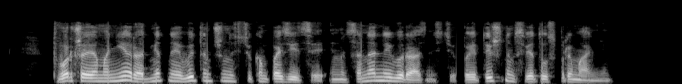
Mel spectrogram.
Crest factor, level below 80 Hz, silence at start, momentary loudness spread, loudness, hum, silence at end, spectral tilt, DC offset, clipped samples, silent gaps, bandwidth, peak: 16 dB; -52 dBFS; 0.55 s; 11 LU; -17 LUFS; none; 0.7 s; -5.5 dB/octave; under 0.1%; under 0.1%; 4.59-4.63 s; 8 kHz; -2 dBFS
